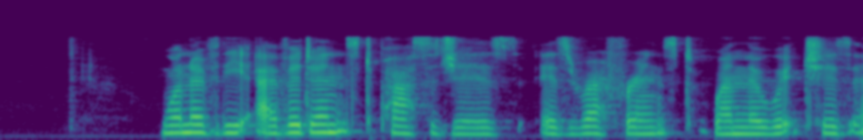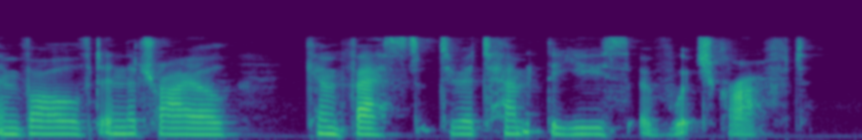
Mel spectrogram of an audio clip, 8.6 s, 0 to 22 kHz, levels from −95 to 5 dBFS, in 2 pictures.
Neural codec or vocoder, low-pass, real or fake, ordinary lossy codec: none; 7.2 kHz; real; none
